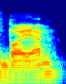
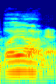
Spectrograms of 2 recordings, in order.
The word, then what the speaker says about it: Bojan: Can I say Bojan? Bojan? Is that how I pronounce Oh, it? it is close enough. It's Boyan. Bojan. Boyan. That's right.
